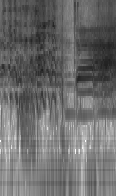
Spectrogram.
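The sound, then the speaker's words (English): A pony whinnies loudly and alone, a shaky, wavering neigh that settles into a steadier, sustained tone toward the end. “Oh, yeah, you like that, sweet girl? You like the pony?”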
